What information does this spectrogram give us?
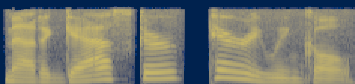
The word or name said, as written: Madagascar periwinkle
